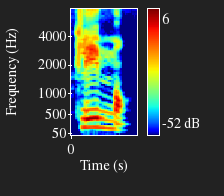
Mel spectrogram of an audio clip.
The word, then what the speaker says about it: Clément: au masculin on prononce Clément oui on ne prononce pas le T à la fin Clément on termine avec la voyelle nasale en Clément Clément celui-ci pareil on a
